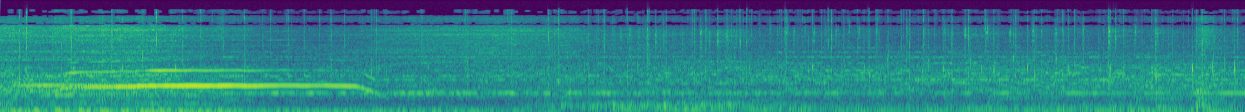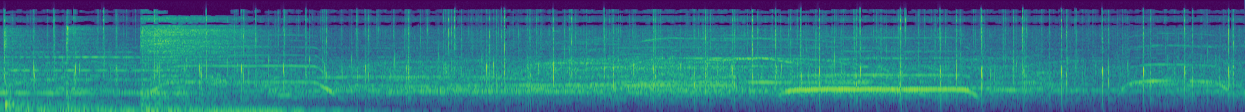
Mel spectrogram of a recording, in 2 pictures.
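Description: Live rock band with electric guitars and drums playing out the end of a song, the low end stopping about twelve seconds in. A concert crowd cheers and shouts over it and carries on after the music stops.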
